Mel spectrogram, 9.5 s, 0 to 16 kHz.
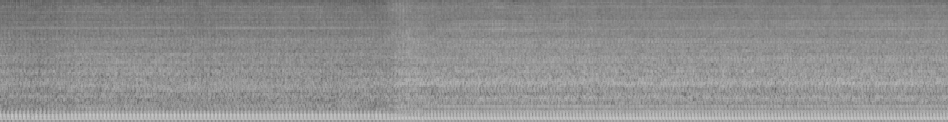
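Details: Coleman Powermate Pulse 1850 generator (PM0401850, 1996 engine 93412-0136-01) after carburetor repair, unloaded, speed being set toward 61.5–62 Hz; steady drone with a slight early pitch shift then smooth constant running, a touch slow, normal running; possible needle fuel drip.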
